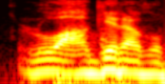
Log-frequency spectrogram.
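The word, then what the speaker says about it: רוּחַ: 이게 알 발음이니까 하가 아니라 루하우. 이게 0이에요. 루악이라고 발음하.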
